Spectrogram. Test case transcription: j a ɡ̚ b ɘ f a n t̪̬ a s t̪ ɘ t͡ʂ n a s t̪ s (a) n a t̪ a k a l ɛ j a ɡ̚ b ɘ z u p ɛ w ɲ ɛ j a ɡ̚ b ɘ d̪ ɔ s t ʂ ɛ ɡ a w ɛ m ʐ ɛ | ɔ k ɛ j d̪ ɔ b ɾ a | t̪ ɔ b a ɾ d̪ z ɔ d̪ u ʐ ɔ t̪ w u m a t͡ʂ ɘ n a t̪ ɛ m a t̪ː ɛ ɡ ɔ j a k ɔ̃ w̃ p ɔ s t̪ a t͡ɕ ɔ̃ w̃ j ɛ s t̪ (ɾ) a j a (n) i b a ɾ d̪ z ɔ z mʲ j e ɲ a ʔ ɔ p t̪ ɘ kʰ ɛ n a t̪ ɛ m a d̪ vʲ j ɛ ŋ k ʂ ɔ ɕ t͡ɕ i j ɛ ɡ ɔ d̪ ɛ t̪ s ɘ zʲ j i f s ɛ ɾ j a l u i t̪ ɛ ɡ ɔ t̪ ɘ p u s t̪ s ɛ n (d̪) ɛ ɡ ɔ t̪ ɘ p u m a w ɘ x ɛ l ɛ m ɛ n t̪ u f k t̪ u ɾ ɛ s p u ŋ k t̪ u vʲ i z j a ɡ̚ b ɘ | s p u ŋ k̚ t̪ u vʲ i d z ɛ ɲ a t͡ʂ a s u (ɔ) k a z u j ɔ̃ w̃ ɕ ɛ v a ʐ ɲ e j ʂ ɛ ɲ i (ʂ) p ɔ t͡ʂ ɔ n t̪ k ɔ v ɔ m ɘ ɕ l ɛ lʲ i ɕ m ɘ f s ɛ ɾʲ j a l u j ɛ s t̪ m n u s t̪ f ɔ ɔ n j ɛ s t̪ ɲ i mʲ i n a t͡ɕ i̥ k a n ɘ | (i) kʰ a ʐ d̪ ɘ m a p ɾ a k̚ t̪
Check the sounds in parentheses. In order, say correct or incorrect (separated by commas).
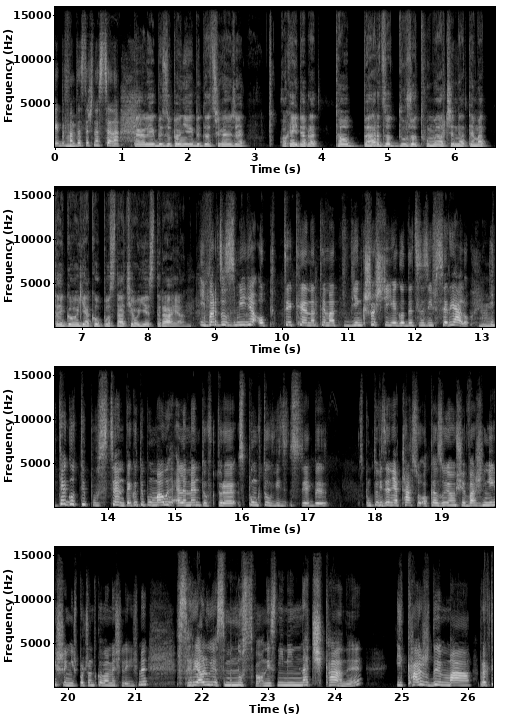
incorrect, correct, correct, incorrect, correct, correct, correct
